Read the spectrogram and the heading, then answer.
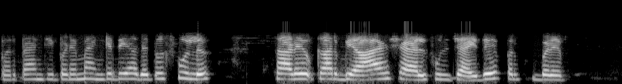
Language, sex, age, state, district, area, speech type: Dogri, female, 30-45, Jammu and Kashmir, Samba, urban, conversation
